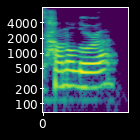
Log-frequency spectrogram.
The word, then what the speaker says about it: Hannelore: My name is spelled H-A-N-N-E-L-O-R-E. So it's Hannalaura at hannalaura.ca is my email address.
